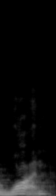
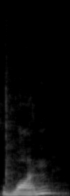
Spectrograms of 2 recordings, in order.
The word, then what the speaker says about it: one: Um, the first time I saw the letters, well, the word one, I pronounced it as on. And so, and someone had to correct me and say it's not on, it's one, it's not, it's two,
